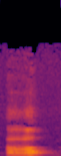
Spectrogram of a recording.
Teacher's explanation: Please note the rising intonation.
